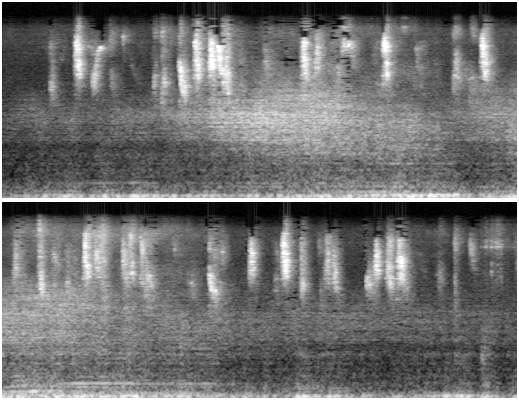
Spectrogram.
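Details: A flock of sparrows at a window feeder, fed year-round, chirps continuously at breakfast: quick, sharp notes several per second, overlapping, with a steady background rumble of traffic.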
